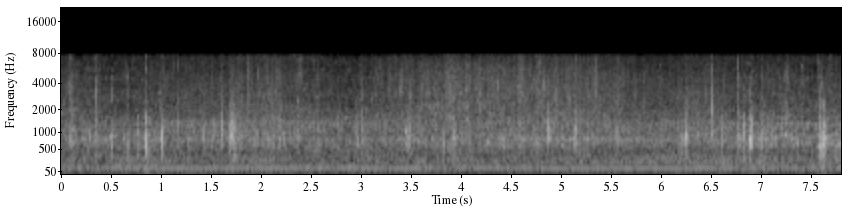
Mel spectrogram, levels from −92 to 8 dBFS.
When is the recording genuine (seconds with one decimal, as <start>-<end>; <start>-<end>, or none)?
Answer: 1.0-2.3; 3.0-3.6; 4.8-6.7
